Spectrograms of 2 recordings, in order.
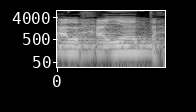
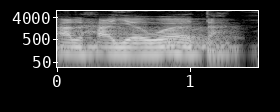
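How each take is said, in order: First: There is no w sound after the y. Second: A w sound is pronounced after the y. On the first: The speaker calls it right. "kita membaca al-hayatah" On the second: The speaker calls it wrong. "bukan membaca al-hayawatah"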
